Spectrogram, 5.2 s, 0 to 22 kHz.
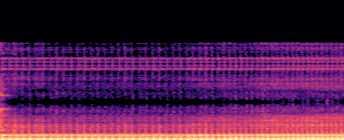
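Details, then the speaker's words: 1975 Sears Suburban ST16 tractor single-cylinder, started on battery after starter brush refurbishment, no choke: even idle and rev with only a very slight sound, no clear valve tick; valvetrain quiet and healthy. "Oh, the valves are so quiet. Oh, I can't. There's just a very slight little sound."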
